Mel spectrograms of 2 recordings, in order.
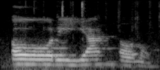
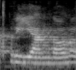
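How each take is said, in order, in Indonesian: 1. Vokal tambahan memecah gugus tr di awal. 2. Nama itu diawali dengan gugus tr yang rapat. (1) "ke orang Jepang namanya jadinya Toriantono" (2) "nama saya Triantono"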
